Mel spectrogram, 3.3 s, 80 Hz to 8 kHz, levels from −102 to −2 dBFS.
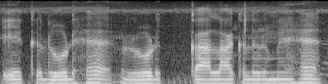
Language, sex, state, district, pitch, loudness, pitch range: Hindi, male, Jharkhand, Deoghar, 120 Hz, -18 LUFS, 120-125 Hz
